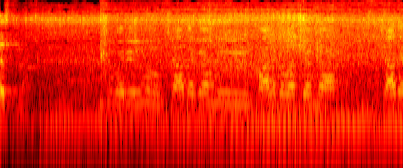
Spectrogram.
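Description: A motor vehicle's engine running close by, a steady drone with a low pulse, getting louder about a second in and then holding.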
